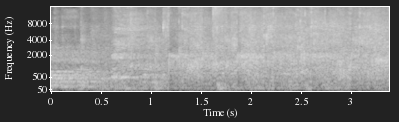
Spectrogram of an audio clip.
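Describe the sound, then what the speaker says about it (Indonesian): An audience at a forest rehabilitation project talk claps in a dense, continuous burst of applause that stays loud and close for the whole stretch. "mungkin tepuk tangan untuk semua orang di sini"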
